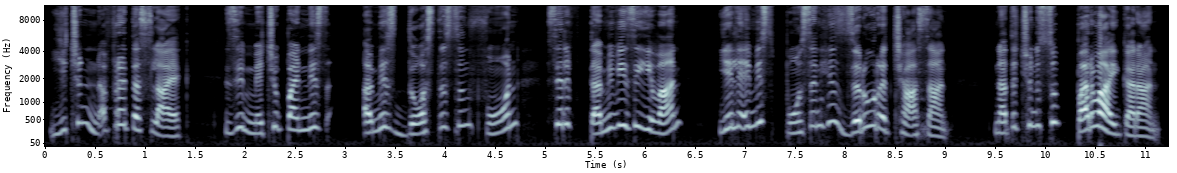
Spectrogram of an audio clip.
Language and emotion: Kashmiri, disgusted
